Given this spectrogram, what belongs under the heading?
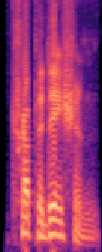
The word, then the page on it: trepidation: American English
